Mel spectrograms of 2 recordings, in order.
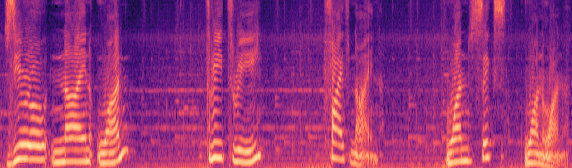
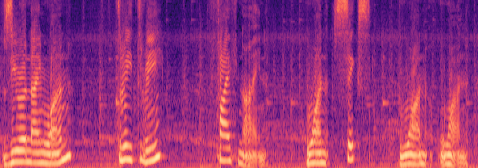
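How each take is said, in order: Both takes have the same delivery.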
